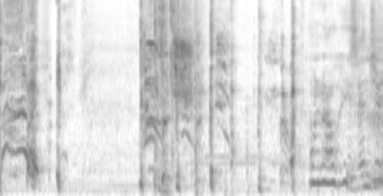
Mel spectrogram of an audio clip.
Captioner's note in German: hustet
